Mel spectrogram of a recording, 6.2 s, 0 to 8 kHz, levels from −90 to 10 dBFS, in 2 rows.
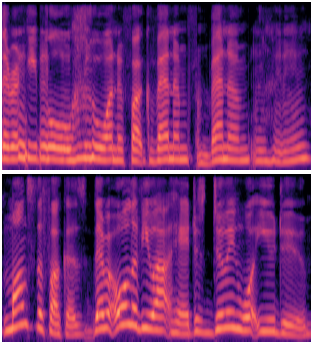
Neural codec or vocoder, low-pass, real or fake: codec, 16 kHz, 4.8 kbps, FACodec; 7.2 kHz; fake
